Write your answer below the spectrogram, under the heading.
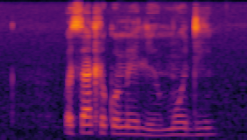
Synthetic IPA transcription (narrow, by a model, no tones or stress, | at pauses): ʊsaɬʰʊkʼʊmelimodi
